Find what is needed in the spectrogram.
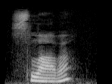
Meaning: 1. glory 2. fame, renown 3. repute, reputation 4. rumour, rumor 5. Slava (Soviet and Russian watches)
- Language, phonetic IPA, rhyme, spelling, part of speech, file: Russian, [ˈsɫavə], -avə, слава, noun, Ru-слава.ogg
